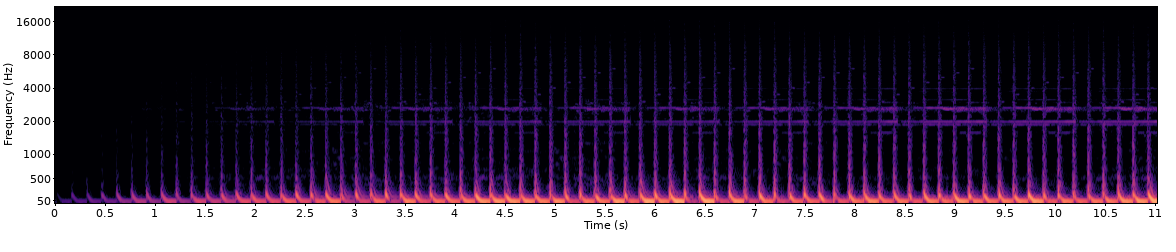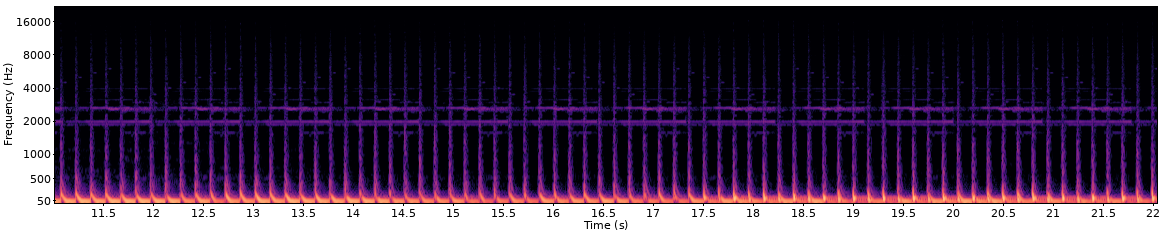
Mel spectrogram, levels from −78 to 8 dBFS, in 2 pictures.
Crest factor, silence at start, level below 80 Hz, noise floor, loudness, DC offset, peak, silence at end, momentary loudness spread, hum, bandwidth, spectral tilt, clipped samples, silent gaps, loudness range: 16 dB; 0.75 s; -18 dBFS; -55 dBFS; -19 LUFS; under 0.1%; 0 dBFS; 0 s; 11 LU; none; 3.3 kHz; -9.5 dB/octave; under 0.1%; none; 9 LU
